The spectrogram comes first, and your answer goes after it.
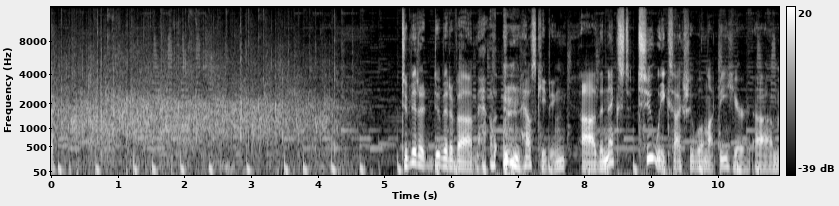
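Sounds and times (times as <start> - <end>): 
round of applause: 0.0 - 4.7
speech: 5.3 - 10.9.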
